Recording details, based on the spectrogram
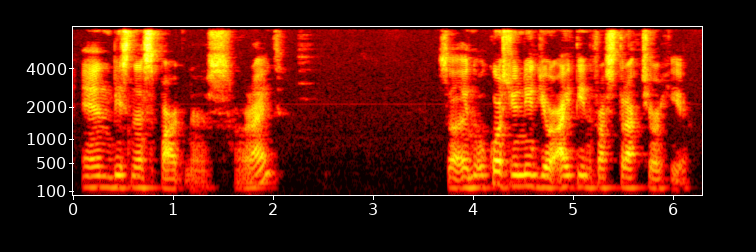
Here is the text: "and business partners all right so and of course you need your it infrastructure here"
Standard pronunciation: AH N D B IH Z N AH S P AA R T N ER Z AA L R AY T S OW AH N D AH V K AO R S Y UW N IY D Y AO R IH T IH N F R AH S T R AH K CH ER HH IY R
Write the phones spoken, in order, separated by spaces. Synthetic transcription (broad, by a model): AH N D B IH S N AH S P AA R T N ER S AA L R AY T S OW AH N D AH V K AO R S Y UW N IY D Y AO R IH T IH N F R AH S T R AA K CH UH HH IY R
